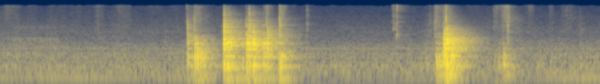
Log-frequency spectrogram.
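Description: Small metal scissors being handled and snipping yarn to finish off a crochet piece. There is a quick cluster of sharp clicks about two seconds in and a single louder click about four and a half seconds in.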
